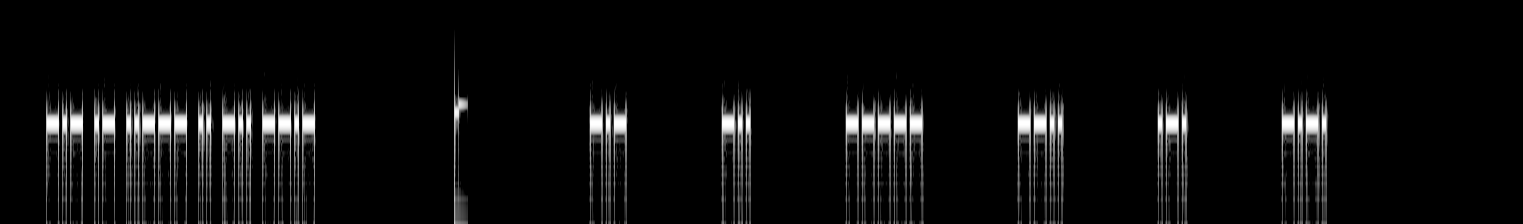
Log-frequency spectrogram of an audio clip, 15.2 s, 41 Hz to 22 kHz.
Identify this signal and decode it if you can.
Morse code, heard as a keyed tone, about 30 wpm, spaced as for 13 wpm, 700 Hz. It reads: KA2IDQ KD0ZRC
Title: USA Call Signs - 6 Characters - 8x Character Spacing - 30wpm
